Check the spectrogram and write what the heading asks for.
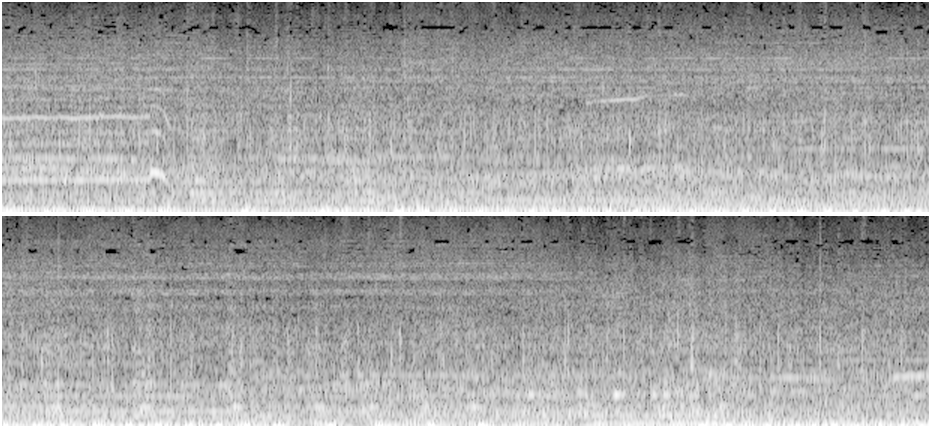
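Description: Live rock band playing loudly, heard from within the audience: bass guitar and a steady pulsing drum beat fill the sound, with held guitar or vocal notes early on.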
